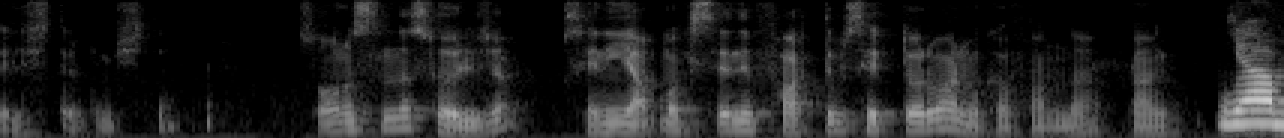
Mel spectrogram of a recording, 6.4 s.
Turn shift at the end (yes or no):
yes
